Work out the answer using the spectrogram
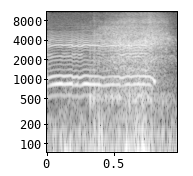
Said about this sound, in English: Can you hear that? Everything's taking a turn for worse. Sheep. Oh, Jesus. He's lost it. Demonic sheep.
